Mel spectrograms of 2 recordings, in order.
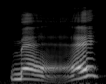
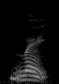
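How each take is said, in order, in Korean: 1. 음이 낮게 내려갔다가 다시 올라가요. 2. 음이 낮게 내려가기만 하고 올라가지 않아요. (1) "이렇게 올려야 삼성인데" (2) "이렇게 내리기만 할게요"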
